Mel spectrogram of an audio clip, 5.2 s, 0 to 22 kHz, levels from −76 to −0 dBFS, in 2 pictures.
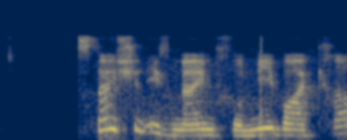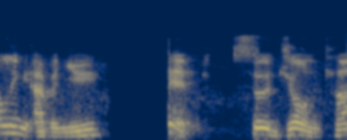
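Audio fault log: Throughout, Speex codec: the speech has that grainy, hoarse edge you get from a CELP coder that doesn't have much to spend on the excitation signal. The damage is plainly audible, with a rough, noisy texture riding on every syllable rather than a clean tone. The sound fits a Speex mode around 16.8 kbps, where the codec models the voice rather than preserving the waveform, so the breathiness and buzz come from the model filling in the detail.
0.52–0.60 s and 3.78–3.88 s, clipped start after a pause: both times, speech comes back after a short gap of about 0.4 s and the onset is missing, so the first sounds snap in abruptly out of silence. Roughly 80 ms are lost the first time and about 96 ms the second. It behaves like an output device dozing off during the pause and needing a moment to wake up, while the audio it should have played goes nowhere.
1.25–1.32 s, VoIP packet loss concealed by the speech codec: there's a brief smeared stretch here where the voice seems to hold its last shape and sag. 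That fits a single lost 20 ms frame that the decoder papered over by extrapolating from its previous pitch and filter while lowering the gain. Because each frame leans on the one before, the sound stays a bit weak and off for a few tens of milliseconds after the gap.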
